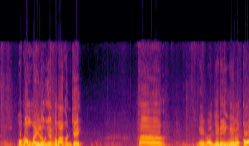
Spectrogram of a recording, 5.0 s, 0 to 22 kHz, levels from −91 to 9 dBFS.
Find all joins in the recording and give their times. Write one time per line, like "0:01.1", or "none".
0:04.0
